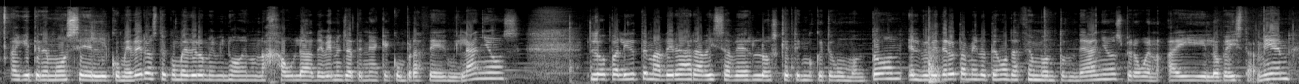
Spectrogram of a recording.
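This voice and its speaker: This pet vlogger, a young woman, talks her way through a casual home tour of her bedroom, filmed on a small handheld camera. Her voice is mid-range and somewhat dark, and she keeps restarting and correcting herself.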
